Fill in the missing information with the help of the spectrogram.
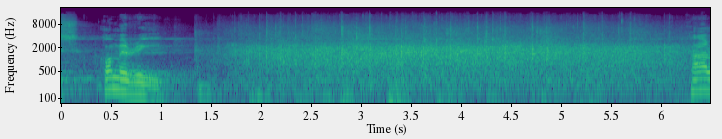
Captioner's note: applause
